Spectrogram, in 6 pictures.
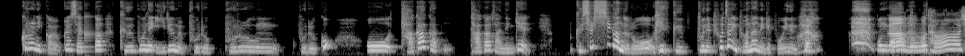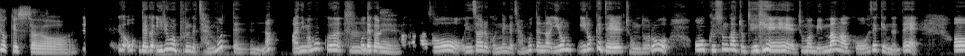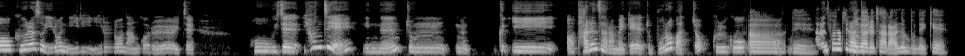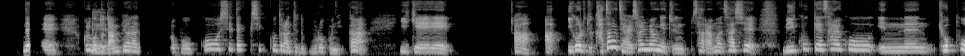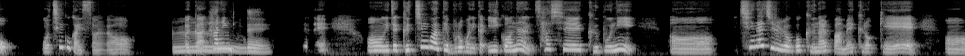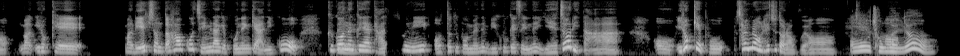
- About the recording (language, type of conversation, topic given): Korean, advice, 새로운 지역의 관습이나 예절을 몰라 실수했다고 느꼈던 상황을 설명해 주실 수 있나요?
- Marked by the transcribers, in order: other background noise; laughing while speaking: "이게 그분의"; laughing while speaking: "거예요"; laughing while speaking: "되게"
